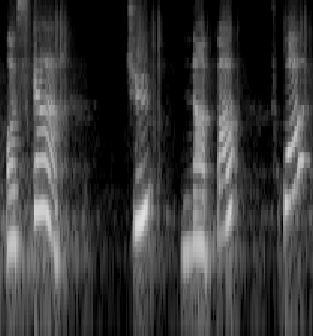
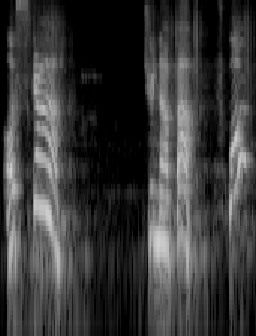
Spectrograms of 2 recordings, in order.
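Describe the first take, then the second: First: The phrase is spoken at a slow pace. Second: The phrase is spoken at a faster pace. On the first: "I'm going to say this slowly" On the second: "let's try to say this a little faster now"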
